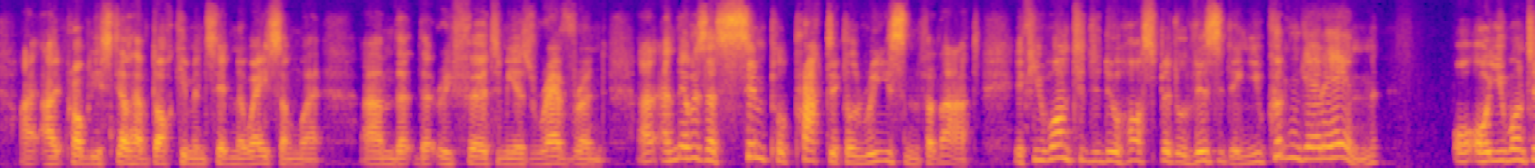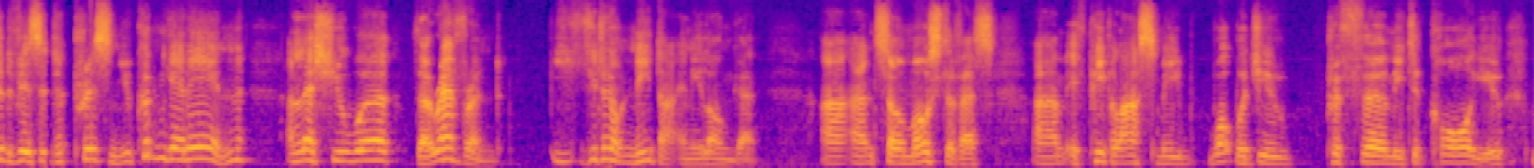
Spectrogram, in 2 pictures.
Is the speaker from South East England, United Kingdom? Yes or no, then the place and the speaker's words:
no; Wales, United Kingdom; some of you may have worked out, though I hide it well, that I'm Welsh.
